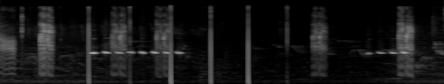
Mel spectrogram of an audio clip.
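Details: Black drongo in full morning song: rasping noisy bursts mixed with a quick series of clear beaded whistles on one pitch, plus several sharp clicking snaps in between.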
